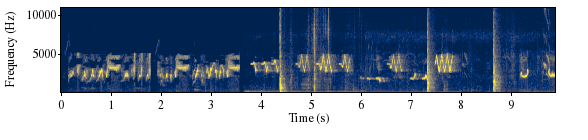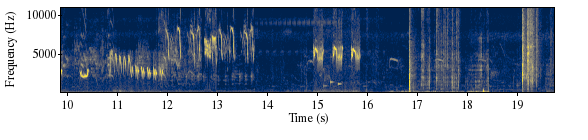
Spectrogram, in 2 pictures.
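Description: Small birds chirping and calling in quick, repeated short notes, with a few sharp knocks between them and a rough scraping noise near the end.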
